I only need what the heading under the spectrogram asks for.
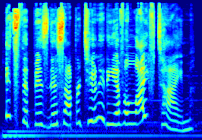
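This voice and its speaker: A woman's voice: very high voice, big pitch swings, fast talker, fairly bright tone, soft background music, exaggerated voice. A woman playing an eager young female researcher in a video game, explaining things in a peppy, salesy way. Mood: keen, determined. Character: eager young female tech researcher pitching her invention. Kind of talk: scripted video game voice acting.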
